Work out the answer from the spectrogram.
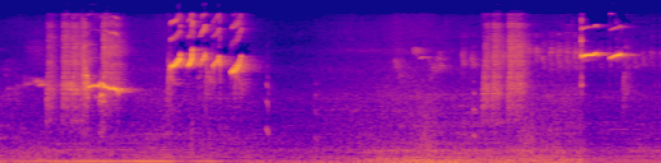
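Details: Greater green leafbird, a lively singer kept to prompt other birds into singing, giving scattered bright whistles and short buzzy bursts with pauses between, a sharp high whistle near the end, faint low hum beneath.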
